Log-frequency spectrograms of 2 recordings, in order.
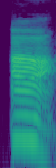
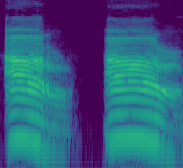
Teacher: ব্রিটিশরা হচ্ছে আ শুধু স্বর আ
